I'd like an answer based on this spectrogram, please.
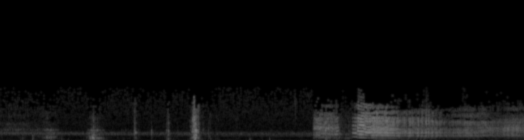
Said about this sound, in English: Well, let's have a go at the door.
